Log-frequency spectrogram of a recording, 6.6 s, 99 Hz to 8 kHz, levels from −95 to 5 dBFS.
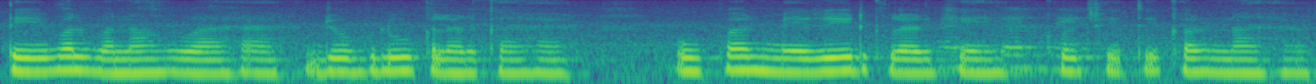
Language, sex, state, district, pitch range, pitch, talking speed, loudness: Hindi, female, Bihar, West Champaran, 180-200 Hz, 185 Hz, 145 wpm, -16 LUFS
